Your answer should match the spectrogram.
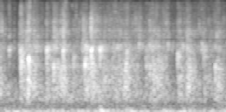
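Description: Audience clapping: a steady patter of many light, irregular claps, quieter than the speech around it.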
